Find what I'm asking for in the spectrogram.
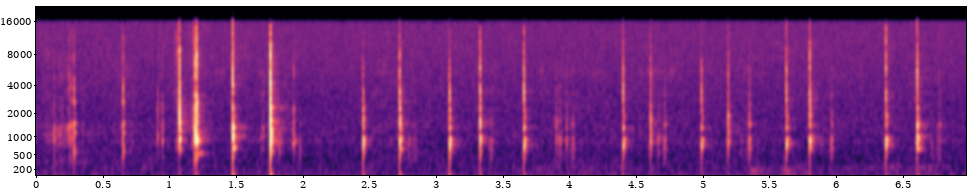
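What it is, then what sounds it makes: Small round metal tin. Fingertips and short nails tap and scratch the side wall and base of a small, round, silver metal tin, closed and hollow, with a fidget spinner inside. About 19 sharp, irregular clicks ring briefly around 840 Hz with bright edges, separated by faint scratching.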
